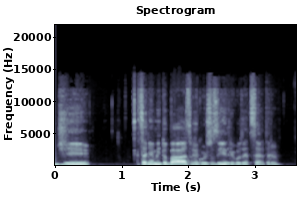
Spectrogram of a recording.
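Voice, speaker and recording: A man's ordinary speaking voice, fairly high in pitch, with fairly even intonation and a moderate pace. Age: 20s. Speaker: university engineering student. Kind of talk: interview, casual.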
